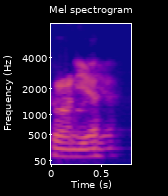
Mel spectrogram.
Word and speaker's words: Cronjé: time i'm joined by okay you pronounce it skull cornea and you are in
